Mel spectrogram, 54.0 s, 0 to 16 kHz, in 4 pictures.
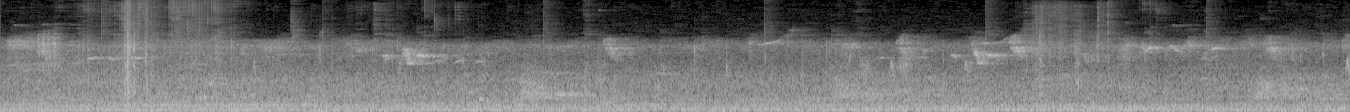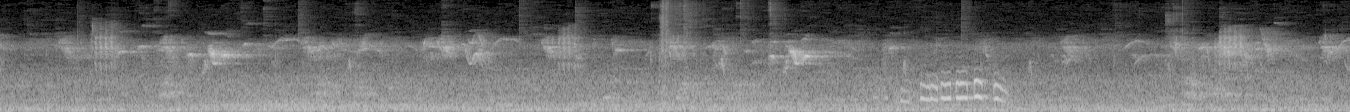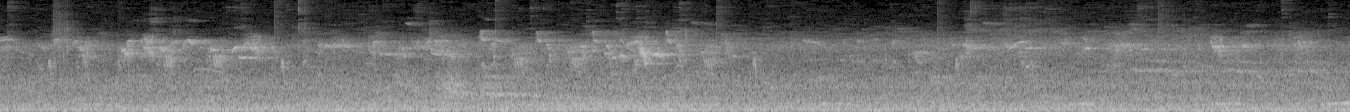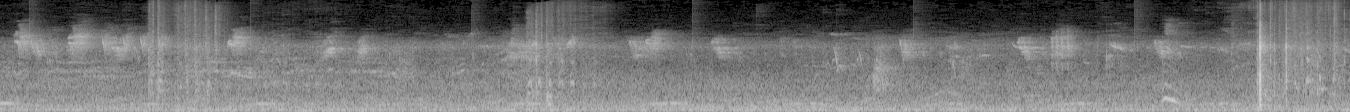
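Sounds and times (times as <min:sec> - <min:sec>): small birds chirping: 0:00.0 - 0:54.0
doves fluttering wings: 0:00.8 - 0:02.5, 0:10.2 - 0:11.4, 0:41.9 - 0:43.4, 0:45.7 - 0:46.6, 0:52.8 - 0:54.0.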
